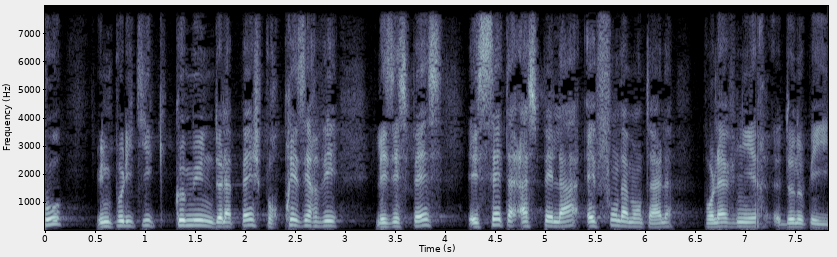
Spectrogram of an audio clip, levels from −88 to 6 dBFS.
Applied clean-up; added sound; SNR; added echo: none; none; none; none.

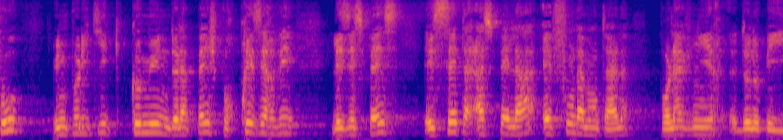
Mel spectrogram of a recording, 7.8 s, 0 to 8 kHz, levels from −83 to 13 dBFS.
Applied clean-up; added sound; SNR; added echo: none; none; none; reverberation time 0.4 s.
